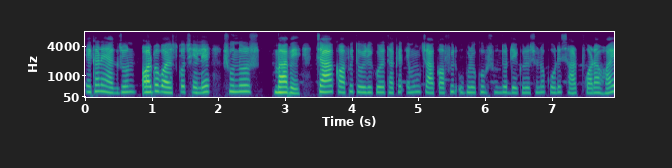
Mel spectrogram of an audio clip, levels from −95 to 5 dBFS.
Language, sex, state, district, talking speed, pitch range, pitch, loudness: Bengali, female, Jharkhand, Jamtara, 195 wpm, 230-260 Hz, 245 Hz, -22 LUFS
